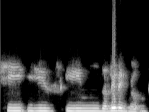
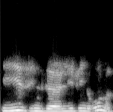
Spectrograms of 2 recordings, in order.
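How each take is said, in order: First: It is said without a French accent. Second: It is said with a French accent.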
